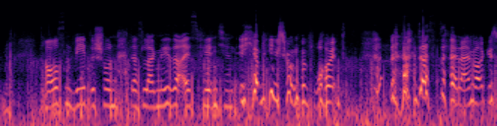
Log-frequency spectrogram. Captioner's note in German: gelächter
